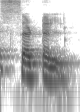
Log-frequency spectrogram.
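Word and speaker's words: subtle: एस यू बी टी एल ई इस word में B silent होता है। तो इसकी करेक्ट प्रोनंसिएशन होती है सटल।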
